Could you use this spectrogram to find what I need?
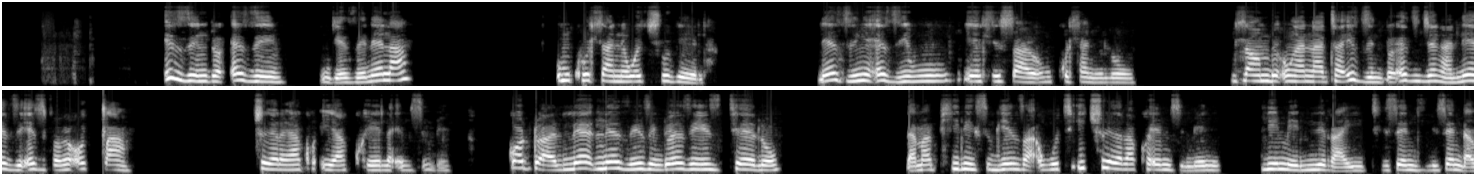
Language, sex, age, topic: North Ndebele, female, 18-24, health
